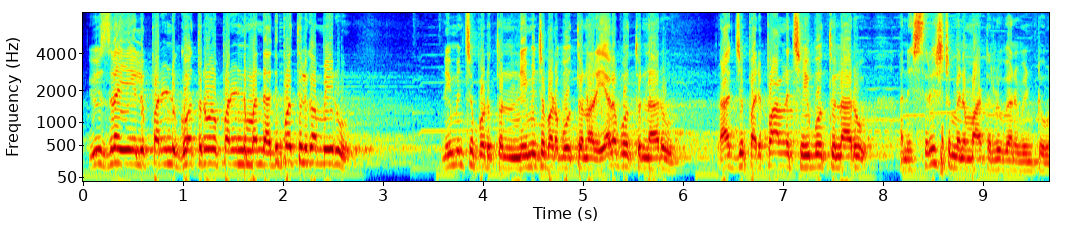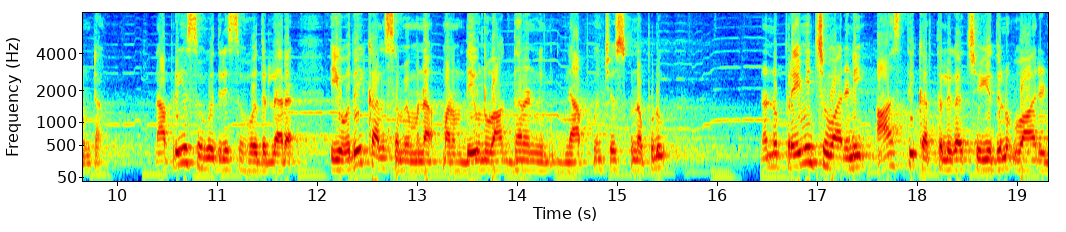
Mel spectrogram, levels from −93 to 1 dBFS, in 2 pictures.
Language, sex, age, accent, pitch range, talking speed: Telugu, male, 30-49, native, 125-200 Hz, 115 wpm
